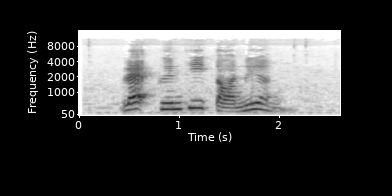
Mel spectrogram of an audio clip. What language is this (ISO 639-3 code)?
tha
